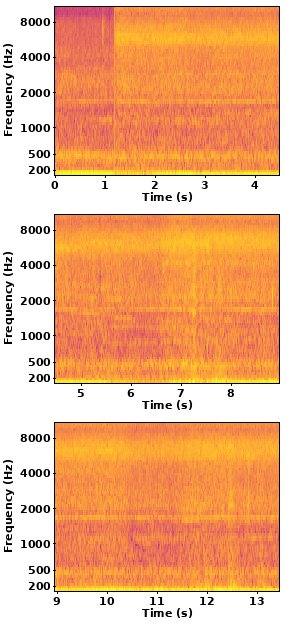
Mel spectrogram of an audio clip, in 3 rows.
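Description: A dump truck towing a Plymouth 8-ton locomotive drones along in third gear on gravel, its engine a loud, steady low rumble heard from inside the cab with no pause.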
